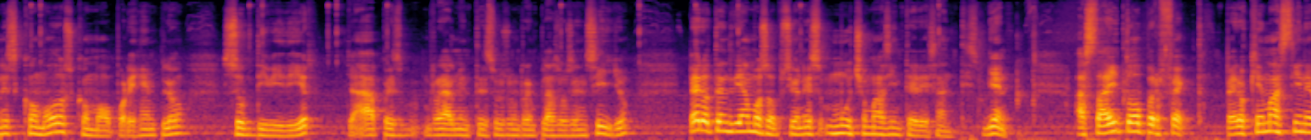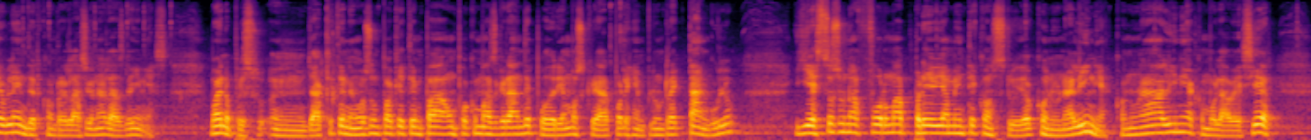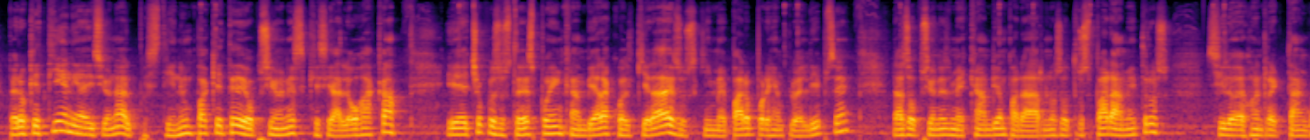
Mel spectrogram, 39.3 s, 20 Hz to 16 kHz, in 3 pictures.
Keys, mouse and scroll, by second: 0.3-0.7 shift+drag, 2.5 click, 3.3 click, 3.8-4.9 drag, 5.6 click, 6.9 click, 8.0-9.4 drag, 10.2 Tab, 11.0 Delete, 11.8 scroll down 1, 12.4-13.0 middle drag, 13.3-13.7 shift+middle drag, 14.1-14.8 shift+middle drag, 16.3 shift+a, 19.7 scroll down 1, 20.1-21.5 middle drag, 22.5 shift+middle click, 23.0 middle click, 24.6 shift+middle click, 26.1 shift+middle click, 28.2 click, 30.8-34.2 drag, 35.2-36.2 drag, 36.5 click, 38.3-39.3 drag.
